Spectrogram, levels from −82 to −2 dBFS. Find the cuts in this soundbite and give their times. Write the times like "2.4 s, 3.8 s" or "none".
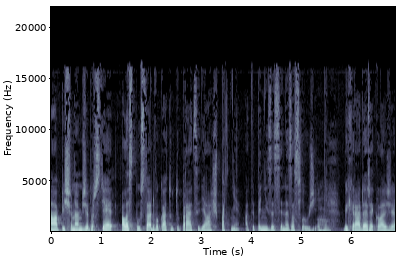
none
